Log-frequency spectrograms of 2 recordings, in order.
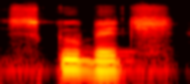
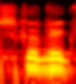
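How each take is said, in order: First: The name is said slowly and carefully. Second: The name is said quickly and casually. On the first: The speaker calls it right. "I made sure I said that correctly, which is why I said it so slowly" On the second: The speaker calls it wrong. "I've been calling him Skubik for a while, so I have to apologize"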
